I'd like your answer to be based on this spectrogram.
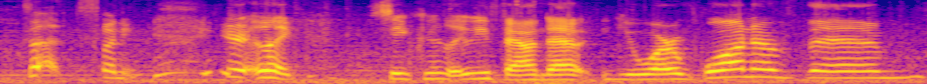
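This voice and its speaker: Over noticeable background noise, a woman with a fairly high pitch talks at a fairly slow pace with lively intonation. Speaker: schoolteacher. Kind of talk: casual chat. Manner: loud; projecting voice.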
